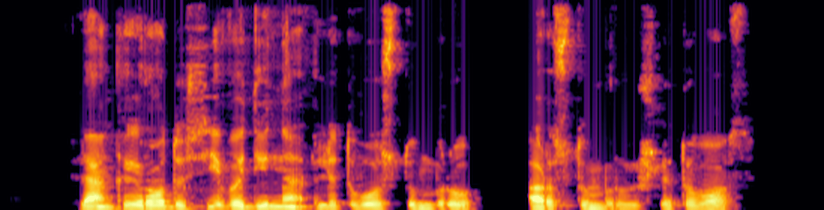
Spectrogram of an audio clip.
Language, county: Lithuanian, Vilnius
